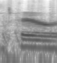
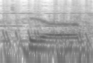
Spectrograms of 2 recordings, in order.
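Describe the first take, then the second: First: The vowel rhymes with air. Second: The vowel rhymes with ear. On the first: It means to rip something. The speaker calls it right. "Like, a whip would tear through something" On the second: It means a drop from the eye. The speaker calls it wrong. "not tear"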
